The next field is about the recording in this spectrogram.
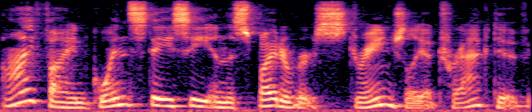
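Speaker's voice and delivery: normal talking voice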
